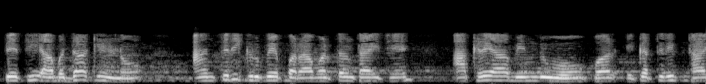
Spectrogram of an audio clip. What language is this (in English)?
Gujarati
